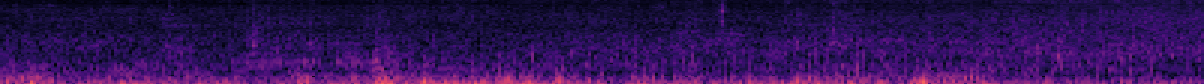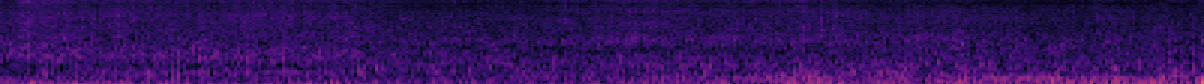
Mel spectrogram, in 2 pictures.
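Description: Wind buffeting the microphone in uneven gusts over the wash of sea waves breaking on shoreline rocks.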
